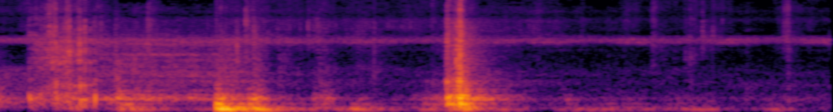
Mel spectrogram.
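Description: Handling sounds of a flexible plastic mixing container as a last bit of gummy, mostly cured epoxy is picked out of it with a thumbnail: a dull thump about a second in and a sharp click a little after two seconds.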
